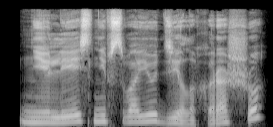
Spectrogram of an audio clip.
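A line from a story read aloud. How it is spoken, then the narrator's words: Sudden gloomy tone. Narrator (Russian): мрачно сказал он вдруг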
